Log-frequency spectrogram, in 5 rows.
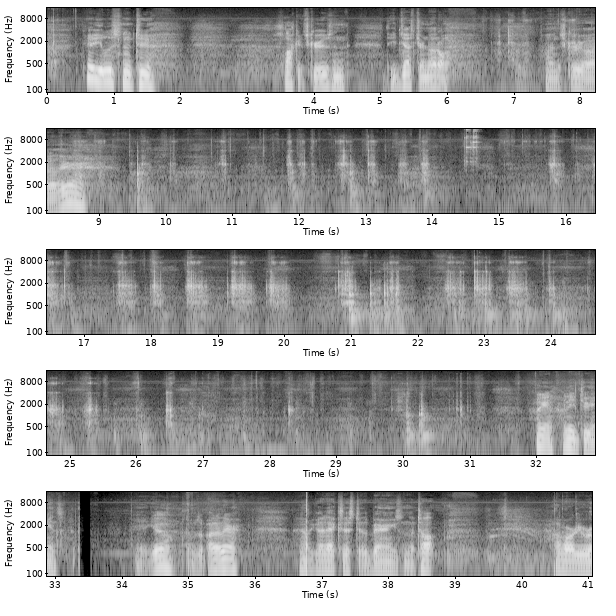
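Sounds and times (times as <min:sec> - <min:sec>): metallic clicking and scraping: 0:06.6 - 0:20.1, 0:20.7 - 0:31.8.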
